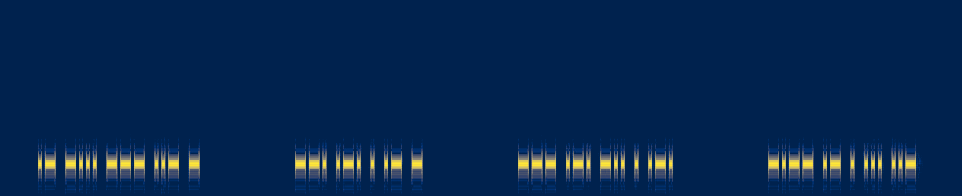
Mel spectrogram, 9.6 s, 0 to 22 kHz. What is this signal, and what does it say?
Morse code, heard as a keyed tone, about 34 wpm, 550 Hz. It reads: ABOUT GREAT ORDER YAESU
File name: Ultimate Word List / 35WPM Ultimate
